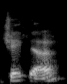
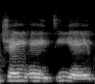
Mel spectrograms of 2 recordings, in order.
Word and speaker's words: Jada: because my name is Jada oh okay that's my first name and if you it's spelled j-a-d-a but if you just spell jda it still says Jada so that was my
